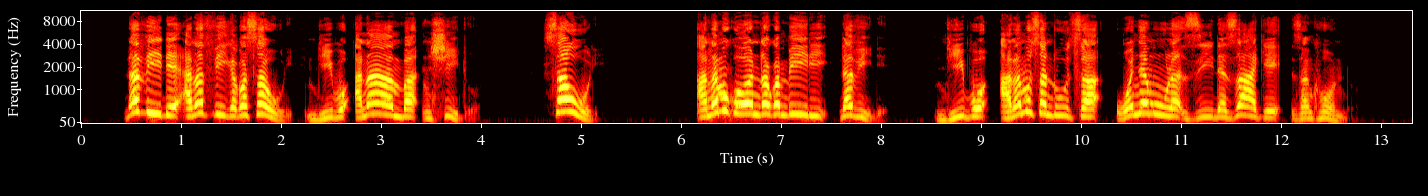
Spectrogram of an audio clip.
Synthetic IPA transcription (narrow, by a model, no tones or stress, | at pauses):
ɗaviɗɛʔanafikakwasaulindipɔʔanaaːmbant͡ʃʰiːtɔ̥ | sauli | anamukɔndakwambiɾiɗaviɗɛ | ndip̬ɔanamusandut͡sawaɲamulaziɗazak̬ɛzaŋkʰɔːndɔ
